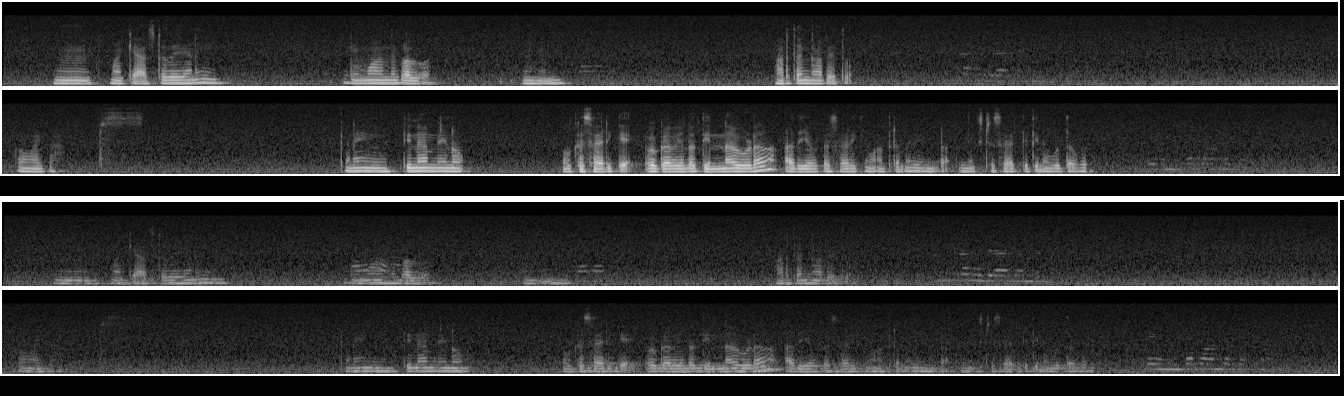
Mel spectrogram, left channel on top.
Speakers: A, on the left; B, on the right.
A: ఉ మా క్యాస్ట్ అదే గాని
B: అవునా
A: ఏమో ఎందుకు
B: <unintelligible>
A: అలవా హ్మ్. అర్థం కాలేదు
B: మేము కూడా <unintelligible> రాజు అంటున్నా
A: కోమైకా స్ కానీ తినను నేను ఒకసారికే ఒకవేళ తిన్నా కూడా అది ఒకసారికి మాత్రమే తింటా నెక్స్ట్ సారికి తినబుద్ది
B: రే ఎంత బాగుంటది తెలుసా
